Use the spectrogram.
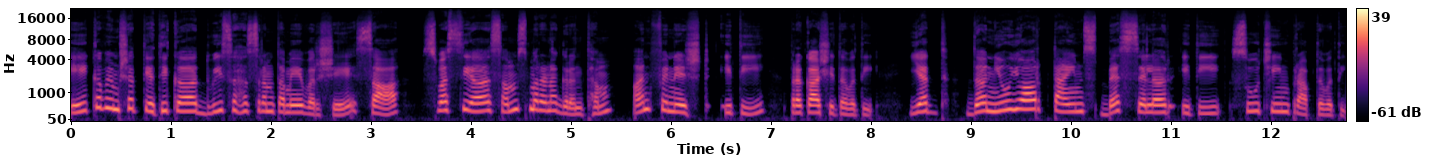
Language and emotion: Sanskrit, neutral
